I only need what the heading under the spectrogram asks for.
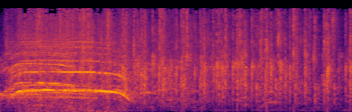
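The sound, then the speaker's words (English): An audience cheers on cue after chanting "DuckTales? Woohoo!", loudly, with sustained high whooping voices over a roaring crowd for about two seconds, then dense clapping and cheering continue at a slightly lower level. “So let's do it three times and then cheer as loud as you can, all right?”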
